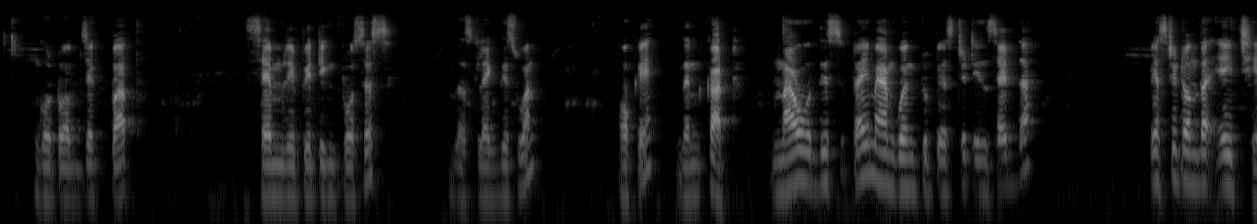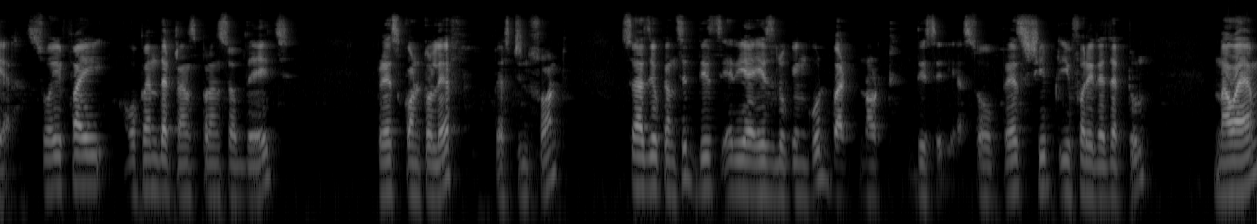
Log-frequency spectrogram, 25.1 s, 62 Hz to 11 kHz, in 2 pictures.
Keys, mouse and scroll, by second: 7.0 ctrl+x, 8.9 click, 10.4 scroll up 1, 13.5 click, 16.9 ctrl+f, 18.9 alt+scroll up 1, 23.0 shift+e, 23.9 alt+scroll up 1.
